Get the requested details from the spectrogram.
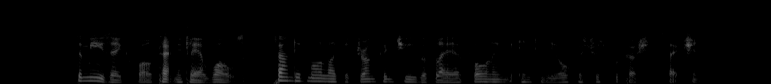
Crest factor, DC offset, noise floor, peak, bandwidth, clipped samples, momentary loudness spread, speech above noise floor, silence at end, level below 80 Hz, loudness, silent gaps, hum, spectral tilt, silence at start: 28 dB; under 0.1%; under -90 dBFS; -28 dBFS; 15.5 kHz; under 0.1%; 13 LU; over 35 dB; 0.7 s; -84 dBFS; -54 LUFS; none; none; -5.5 dB/octave; 0.75 s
